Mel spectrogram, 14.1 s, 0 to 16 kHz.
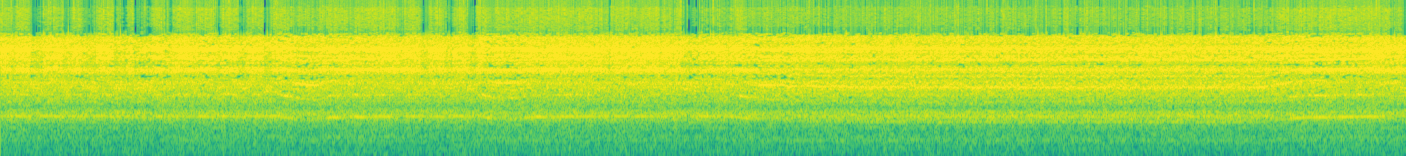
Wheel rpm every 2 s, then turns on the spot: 230, 230, 230, 220, 210, 210, 230.
none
